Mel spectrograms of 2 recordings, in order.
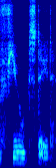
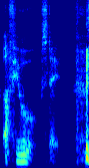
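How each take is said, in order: First: It is said in a plain everyday accent. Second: It is said in a put-on Elvish-style accent. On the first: The speaker calls it wrong. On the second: The speaker calls it right.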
